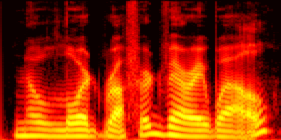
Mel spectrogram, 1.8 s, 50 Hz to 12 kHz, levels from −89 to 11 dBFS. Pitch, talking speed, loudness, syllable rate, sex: 165 Hz, 170 wpm, -15 LUFS, 4.5 syllables/s, female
